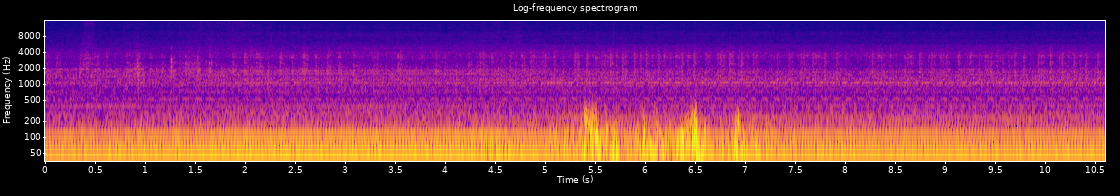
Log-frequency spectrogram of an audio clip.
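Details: Kia Sorento 2 engine at steady low idle with a faint repetitive tapping and a brief rise midway; engine knock at idle, source unconfirmed.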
